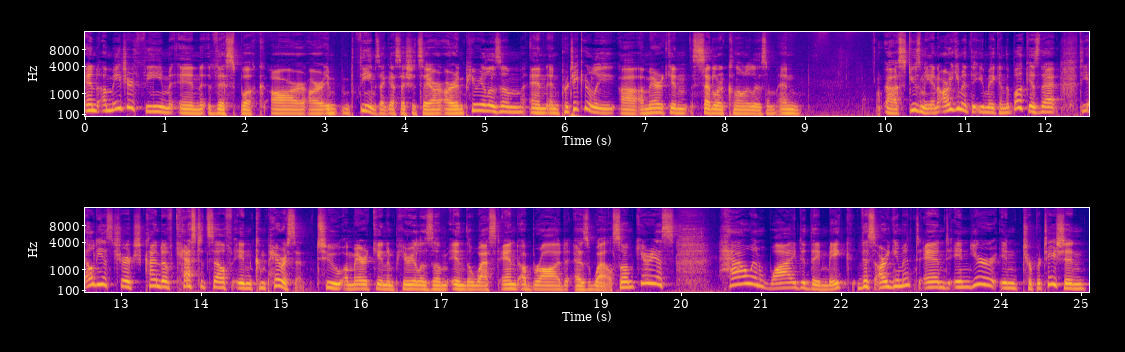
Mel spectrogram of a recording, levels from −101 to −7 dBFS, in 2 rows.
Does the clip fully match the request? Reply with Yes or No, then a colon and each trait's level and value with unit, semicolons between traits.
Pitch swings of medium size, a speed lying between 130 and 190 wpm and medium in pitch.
No: wide, 7.3 semitones; average, 175 wpm; medium, 155 Hz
